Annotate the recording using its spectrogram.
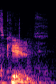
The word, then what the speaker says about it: Cairns: It's Cairns.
